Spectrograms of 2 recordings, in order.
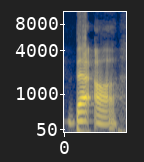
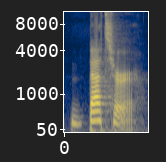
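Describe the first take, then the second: First: The middle consonant is a glottal stop. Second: The middle consonant is a clear T sound. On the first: "they use glottal stops" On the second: "we pronounce the word better with a T"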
